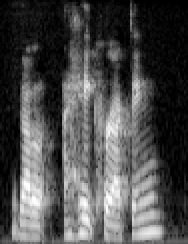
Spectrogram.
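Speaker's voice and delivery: usual speaking voice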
